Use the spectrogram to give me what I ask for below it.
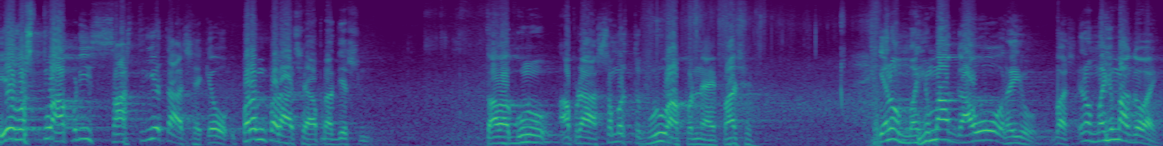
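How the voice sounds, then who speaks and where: A man preaching a devotional sermon at an ashram, telling folksy stories and breaking into slow sung verses. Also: on the high side, in a large hall, slight background noise. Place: ashram hall.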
